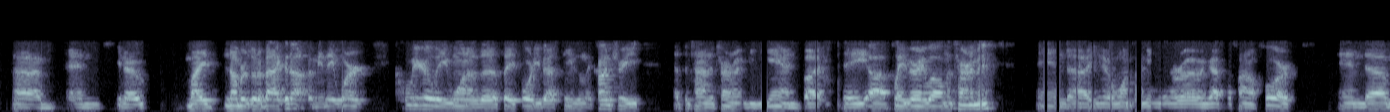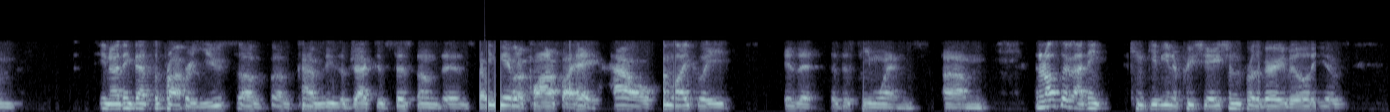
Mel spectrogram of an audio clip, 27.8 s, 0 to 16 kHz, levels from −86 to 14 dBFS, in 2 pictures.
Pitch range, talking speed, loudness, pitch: 100-145 Hz, 220 wpm, -21 LUFS, 105 Hz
